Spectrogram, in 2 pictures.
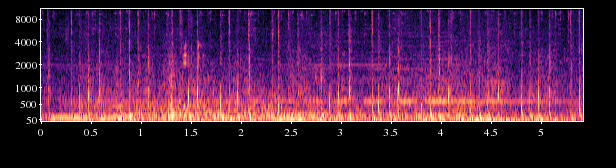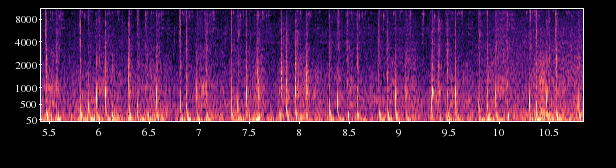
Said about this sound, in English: let's try and do some better horse riding so Midnight doesn't judge me too much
